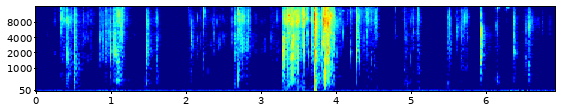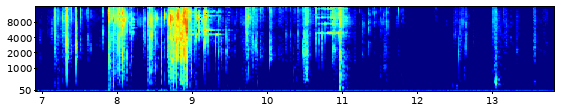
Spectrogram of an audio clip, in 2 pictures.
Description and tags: Me walking on a concrete patio on broken glass.
broken, concrete, glass, walking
